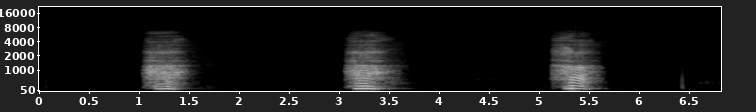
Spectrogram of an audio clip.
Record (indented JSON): {
  "exhalation_length": "6.8 s",
  "exhalation_amplitude": 27494,
  "exhalation_signal_mean_std_ratio": 0.29,
  "survey_phase": "beta (2021-08-13 to 2022-03-07)",
  "age": "45-64",
  "gender": "Male",
  "wearing_mask": "No",
  "symptom_cough_any": true,
  "smoker_status": "Ex-smoker",
  "respiratory_condition_asthma": false,
  "respiratory_condition_other": false,
  "recruitment_source": "REACT",
  "submission_delay": "1 day",
  "covid_test_result": "Negative",
  "covid_test_method": "RT-qPCR"
}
